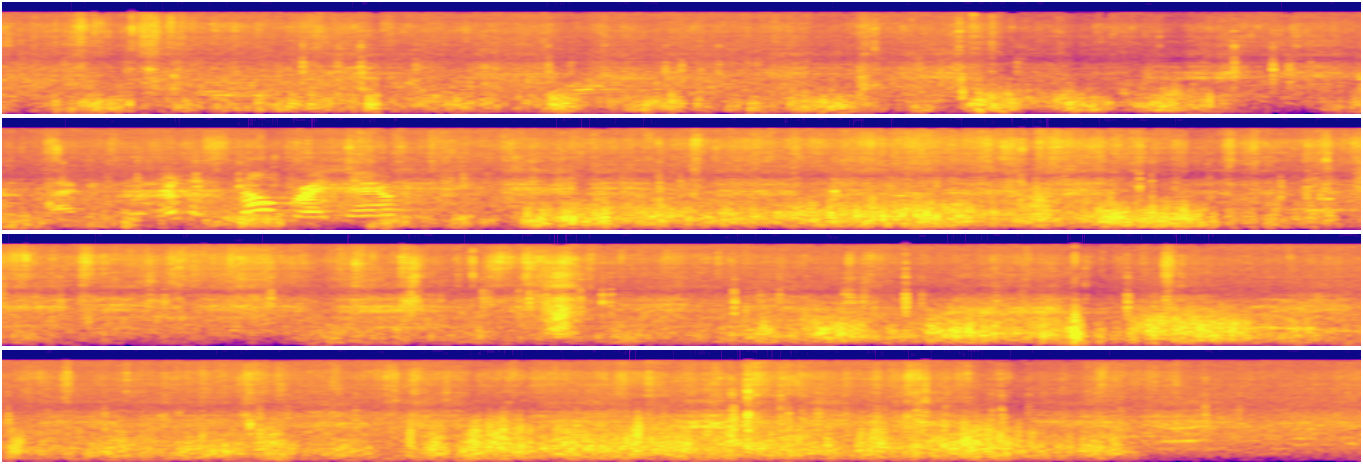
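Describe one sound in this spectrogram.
Bicycle tyres crunch over dry leaves and dirt close by.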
